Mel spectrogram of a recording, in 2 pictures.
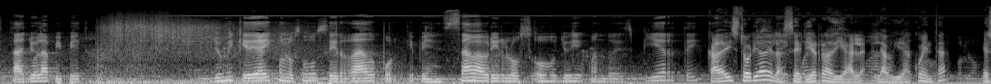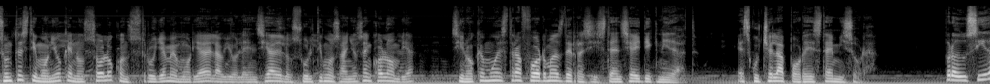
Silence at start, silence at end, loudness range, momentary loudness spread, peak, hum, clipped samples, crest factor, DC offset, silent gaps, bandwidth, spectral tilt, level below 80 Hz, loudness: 0 s; 0 s; 2 LU; 10 LU; 0 dBFS; none; under 0.1%; 16 dB; under 0.1%; none; 16.5 kHz; -6 dB/octave; -28 dBFS; -18 LUFS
